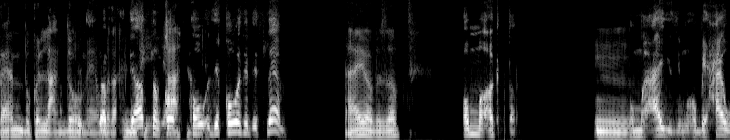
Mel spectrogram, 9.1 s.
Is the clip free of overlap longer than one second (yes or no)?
no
